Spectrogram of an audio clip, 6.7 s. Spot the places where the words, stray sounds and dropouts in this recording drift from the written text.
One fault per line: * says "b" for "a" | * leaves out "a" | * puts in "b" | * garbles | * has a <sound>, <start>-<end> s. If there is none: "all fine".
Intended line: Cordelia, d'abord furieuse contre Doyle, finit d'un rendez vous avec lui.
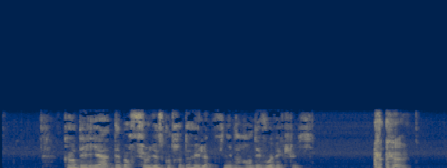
* has a throat clearing, 5.6-6.2 s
